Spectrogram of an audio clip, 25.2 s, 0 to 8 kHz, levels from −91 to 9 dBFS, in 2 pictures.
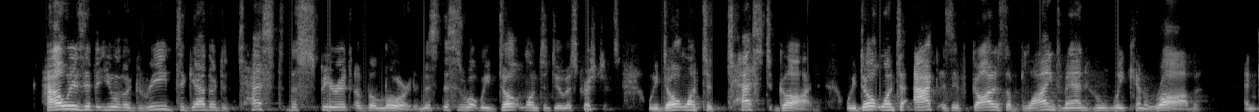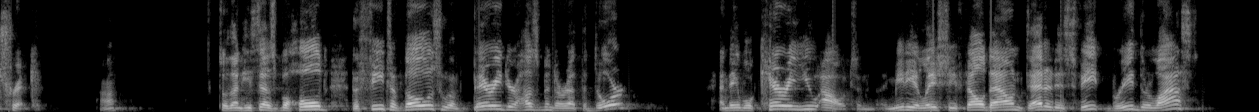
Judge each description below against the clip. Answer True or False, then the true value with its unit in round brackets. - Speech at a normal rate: False (210 wpm)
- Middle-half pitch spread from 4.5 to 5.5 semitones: True (4.8 semitones)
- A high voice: True (195 Hz)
